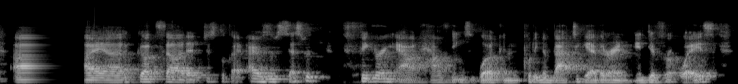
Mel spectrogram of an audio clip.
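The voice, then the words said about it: Australian accent. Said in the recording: “you can probably tell from my accent, I'm Australian.”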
